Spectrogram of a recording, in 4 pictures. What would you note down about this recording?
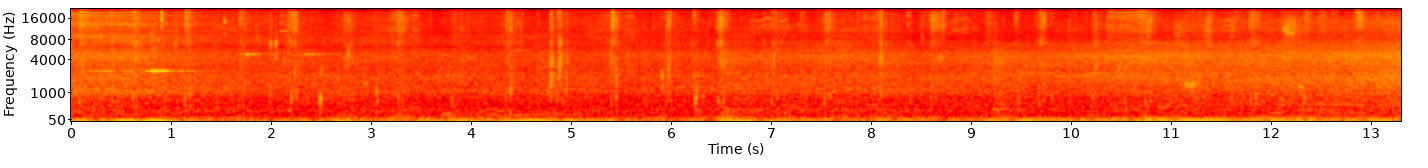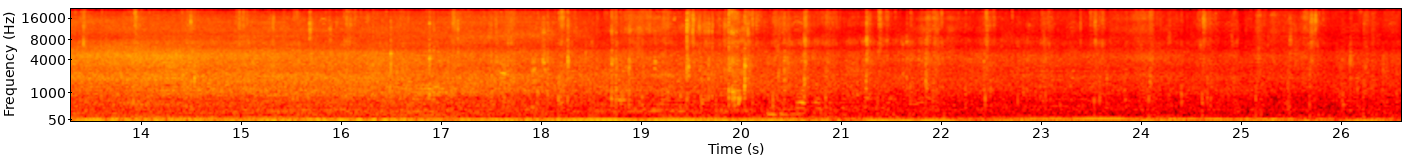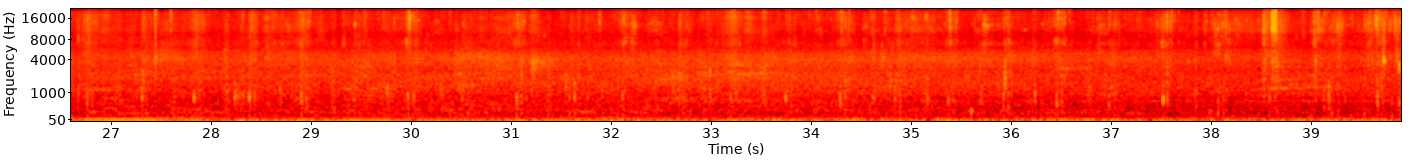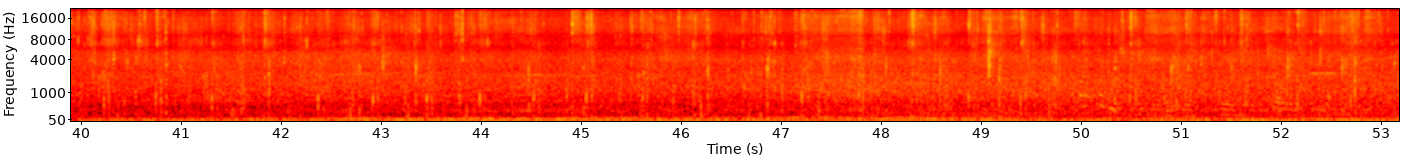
"Supermercato serale tre mesi dopo ai tempi del COVID19" Soundwalk, Chapter CVI of Ascolto il tuo cuore, città. I listen to your heart, city, Saturday, June 13th 2020. Walking with shopping in San Salvario district, Turin ninety-five days after (but day forty-one of Phase II and day twenty-ight of Phase IIB and day twenty-two of Phase IIC) of emergency disposition due to the epidemic of COVID19. Start at 8:21 p.m. end at #:00 p.m. duration of recording ##'42'', The entire path is associated with a synchronized GPS track recorded in the (kml, gpx, kmz) files downloadable here:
